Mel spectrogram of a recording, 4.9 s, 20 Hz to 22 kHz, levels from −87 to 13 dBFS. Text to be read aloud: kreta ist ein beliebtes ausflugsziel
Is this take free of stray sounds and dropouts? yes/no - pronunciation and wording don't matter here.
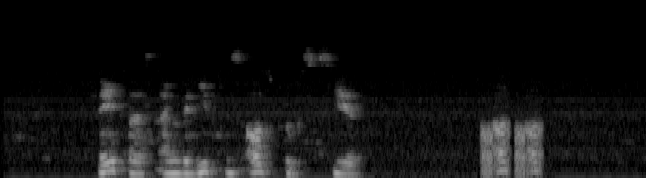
no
